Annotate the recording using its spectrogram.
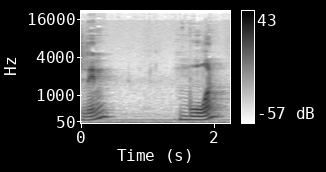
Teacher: it doesn't really have any meaning right one if you notice i kind of take the tone up a couple pitches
